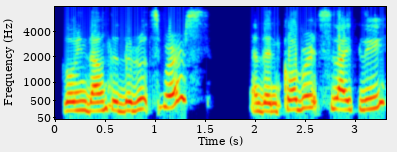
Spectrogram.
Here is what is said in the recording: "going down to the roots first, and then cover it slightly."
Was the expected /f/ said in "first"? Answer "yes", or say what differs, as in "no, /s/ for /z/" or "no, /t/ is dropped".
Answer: no, /p/ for /f/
